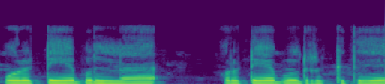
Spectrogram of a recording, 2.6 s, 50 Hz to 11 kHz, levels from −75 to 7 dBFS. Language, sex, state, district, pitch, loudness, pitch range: Tamil, female, Tamil Nadu, Kanyakumari, 275 Hz, -13 LUFS, 270-280 Hz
